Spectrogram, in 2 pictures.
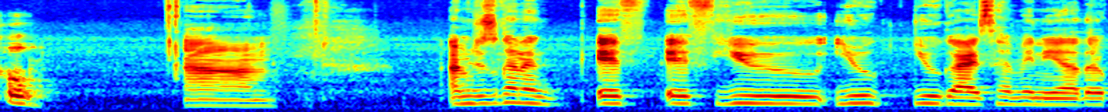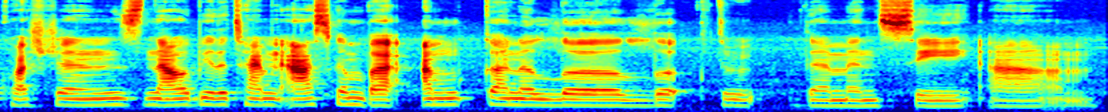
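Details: Person who stutters, practicing voluntary stuttering and prolongation techniques in a live therapy session; stuttering with audible word repetitions.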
